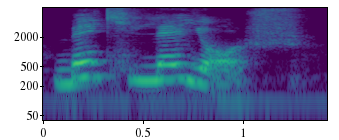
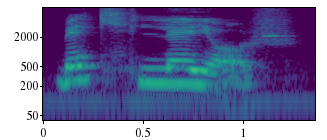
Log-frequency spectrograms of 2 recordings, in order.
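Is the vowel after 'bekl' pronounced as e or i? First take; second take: e; e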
